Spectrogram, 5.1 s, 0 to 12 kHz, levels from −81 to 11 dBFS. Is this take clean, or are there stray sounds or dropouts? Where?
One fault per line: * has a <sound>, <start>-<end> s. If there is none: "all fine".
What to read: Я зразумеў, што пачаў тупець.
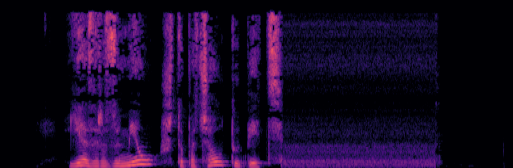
all fine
